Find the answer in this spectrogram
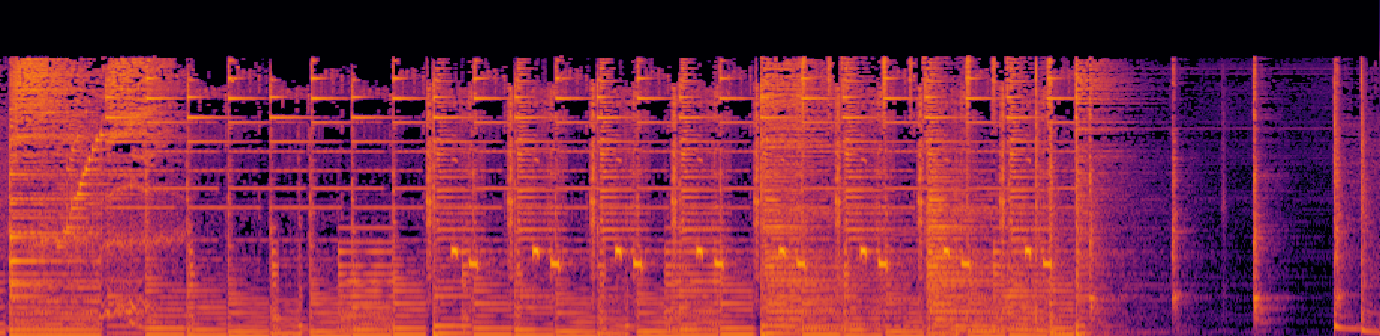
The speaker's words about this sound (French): Salon de Napoléon, il y a un réveil qui se gratte l'oreille. Tic-tac, tic-tac, que se passe-t-il? Oh, quelle heure est-il? Tic-tac, tic-tac. Pas difficile, il est minuit pile.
